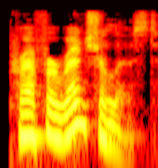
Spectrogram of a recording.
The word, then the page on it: preferentialist: British English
